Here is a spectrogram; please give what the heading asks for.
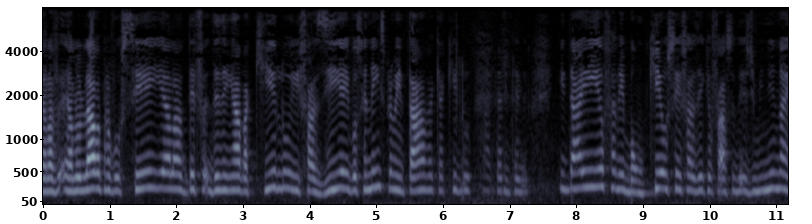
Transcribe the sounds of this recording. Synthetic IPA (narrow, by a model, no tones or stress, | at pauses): ɛlɐɛlɐoʎavɐpɾɐvoseɪɛlɐd̪efd̪ezẽɲavɐakʰilʊɪfaziɐɪvosenẽj̃ispɾemẽnt̪avɐkɪakʰilʊẽnt̪ẽnd̪ew | ɪd̪aiewfalejbõw̃kɪewsejfazeɾkɪewfasʊd̪ezd͡ʒɪminĩnɐ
